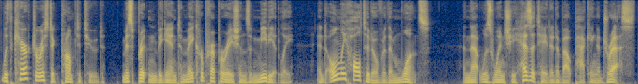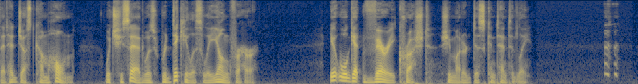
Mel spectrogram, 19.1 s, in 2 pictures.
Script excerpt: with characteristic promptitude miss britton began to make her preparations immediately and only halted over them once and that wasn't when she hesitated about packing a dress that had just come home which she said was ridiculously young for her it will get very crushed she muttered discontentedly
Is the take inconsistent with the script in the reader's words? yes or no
yes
